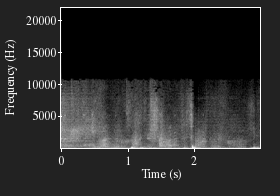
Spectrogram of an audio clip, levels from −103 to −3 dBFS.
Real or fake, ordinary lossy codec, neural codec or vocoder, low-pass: fake; MP3, 64 kbps; codec, 44.1 kHz, 1.7 kbps, Pupu-Codec; 10.8 kHz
